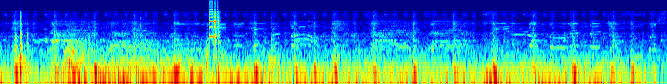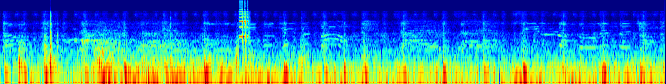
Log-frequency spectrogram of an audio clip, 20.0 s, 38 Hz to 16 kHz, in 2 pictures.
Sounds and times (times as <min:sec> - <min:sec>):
Music: 0:00.0 - 0:20.0.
